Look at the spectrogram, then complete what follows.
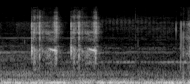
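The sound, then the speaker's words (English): Two crisp camera shutter clicks as a photo is taken through the open driver's door of a Jeep, each a quick double snap, spaced about half a second apart, then a fainter partial click near the end, all over a low steady rumble. “I'll just come around the other side and take the picture through the open driver's door.”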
